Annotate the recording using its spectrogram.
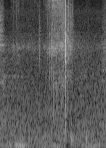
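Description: Steel tape measure retracting into its case about a second in: a short rattling whir ending in a sharp snap.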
